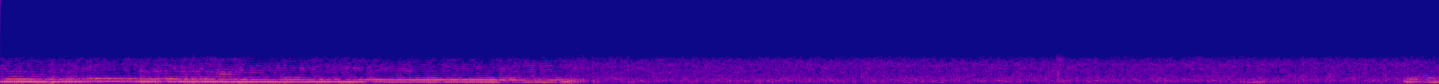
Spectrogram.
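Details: A female beagle gives a long, wavering howl that slowly sinks in pitch before breaking off.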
